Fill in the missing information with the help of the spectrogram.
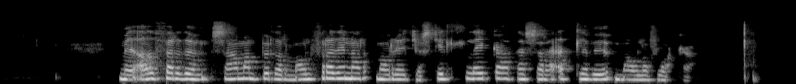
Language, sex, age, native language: Icelandic, female, 20-29, Icelandic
